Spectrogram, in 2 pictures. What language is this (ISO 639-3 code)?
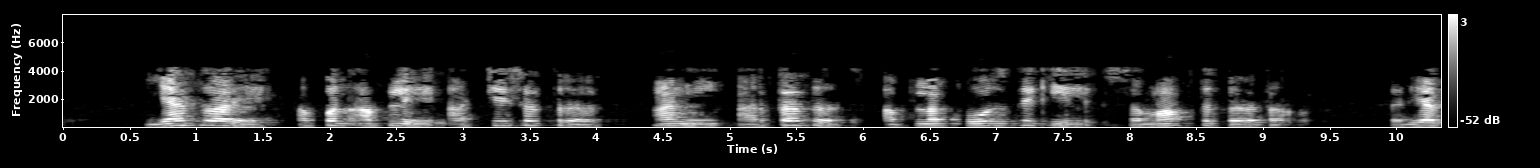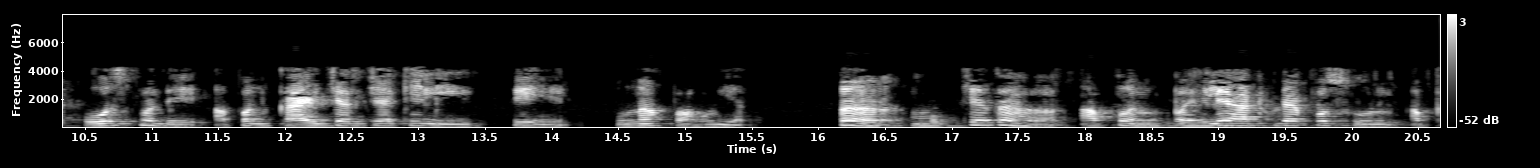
mar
